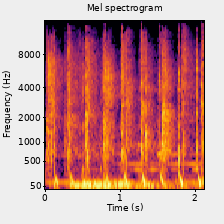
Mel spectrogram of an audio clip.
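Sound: applause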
